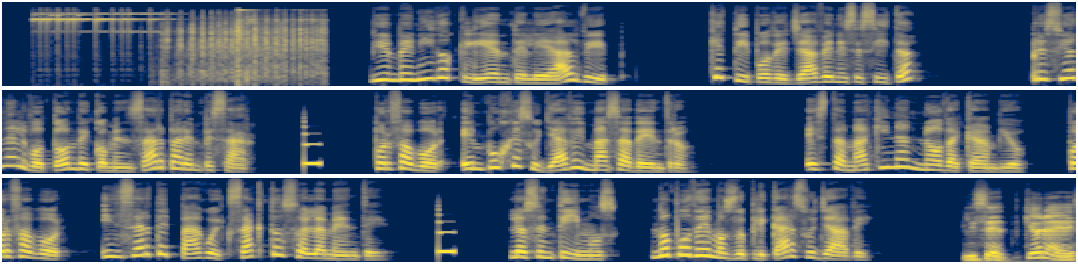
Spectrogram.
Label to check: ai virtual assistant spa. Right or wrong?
Right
